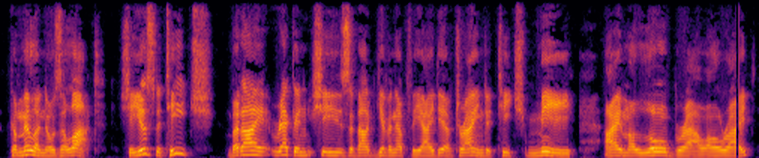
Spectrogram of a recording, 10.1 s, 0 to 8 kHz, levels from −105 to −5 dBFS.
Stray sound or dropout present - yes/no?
yes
